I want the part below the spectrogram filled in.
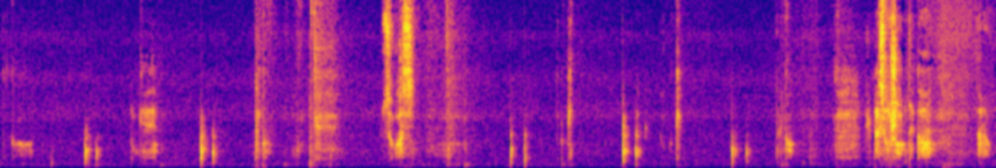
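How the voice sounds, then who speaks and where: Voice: very slow, pauses often, sharp tone. An ASMR performer whispering a roleplay exam in a hesitant murmur, often repeating short phrases. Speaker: ASMR performer playing an examiner.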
